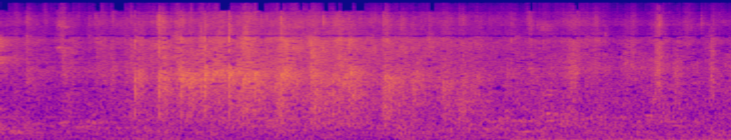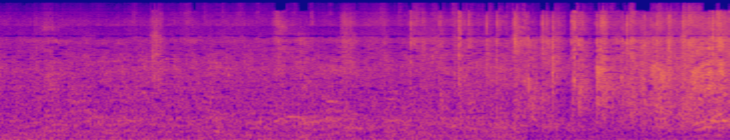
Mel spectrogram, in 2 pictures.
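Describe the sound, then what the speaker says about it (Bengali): An audience claps loudly for guests at a district voter awareness event, a dense sustained patter of applause heard alongside voices over a busy hall. "জোরে হাততালি"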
